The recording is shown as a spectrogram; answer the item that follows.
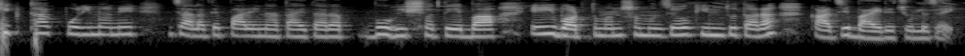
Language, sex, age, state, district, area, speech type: Bengali, female, 60+, West Bengal, Purulia, urban, spontaneous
